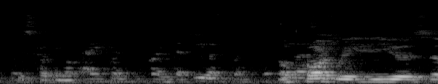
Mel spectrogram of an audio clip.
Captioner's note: speaking in Spanish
